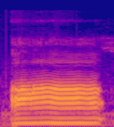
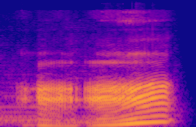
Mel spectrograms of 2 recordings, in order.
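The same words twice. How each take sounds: First: The pitch stays level and flat. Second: The pitch dips low then rises again. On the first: "first tone is flat" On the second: "Third tone is curved"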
